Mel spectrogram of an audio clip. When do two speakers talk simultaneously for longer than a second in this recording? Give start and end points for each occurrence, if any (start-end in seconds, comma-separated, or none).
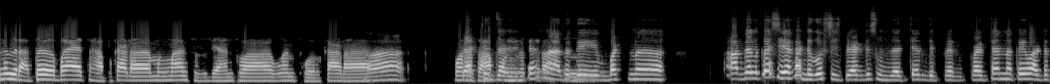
4.6-5.9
